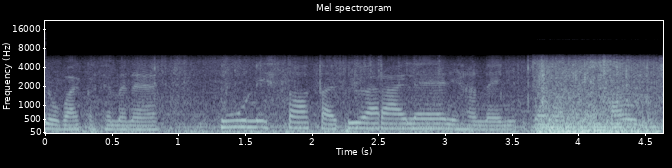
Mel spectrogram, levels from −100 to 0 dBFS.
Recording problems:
high frequencies cut off; noticeable; nothing above 5.5 kHz
wind noise on the microphone; heavy; 1 dB below the speech
murmuring crowd; noticeable; throughout; 20 dB below the speech
abrupt cut into speech; at the start

